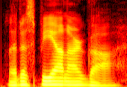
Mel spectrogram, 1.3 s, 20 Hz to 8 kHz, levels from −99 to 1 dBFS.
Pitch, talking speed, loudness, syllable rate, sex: 100 Hz, 280 wpm, -15 LUFS, 5.5 syllables/s, male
